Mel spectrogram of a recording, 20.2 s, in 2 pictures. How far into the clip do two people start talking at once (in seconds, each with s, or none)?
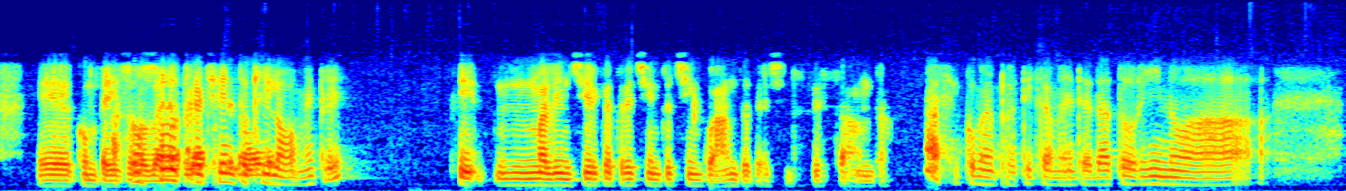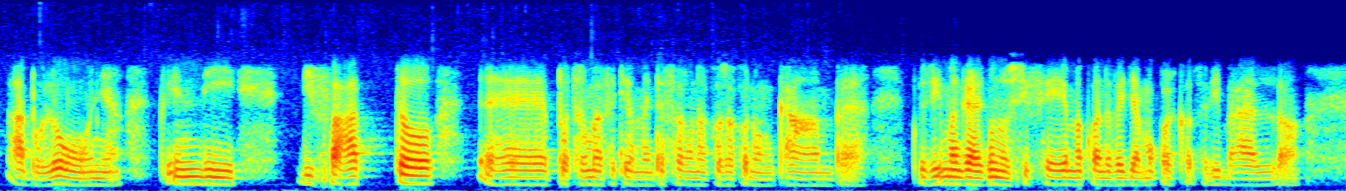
0.8 s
